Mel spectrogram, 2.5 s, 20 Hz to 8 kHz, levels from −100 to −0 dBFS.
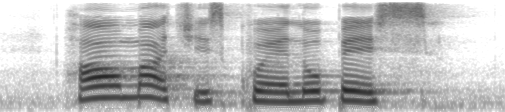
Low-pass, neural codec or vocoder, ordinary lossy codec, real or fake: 7.2 kHz; none; none; real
